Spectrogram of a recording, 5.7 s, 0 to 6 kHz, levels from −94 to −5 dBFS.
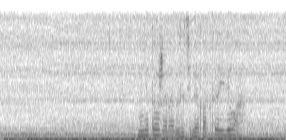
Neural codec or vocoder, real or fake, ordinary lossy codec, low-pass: none; real; MP3, 32 kbps; 5.4 kHz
